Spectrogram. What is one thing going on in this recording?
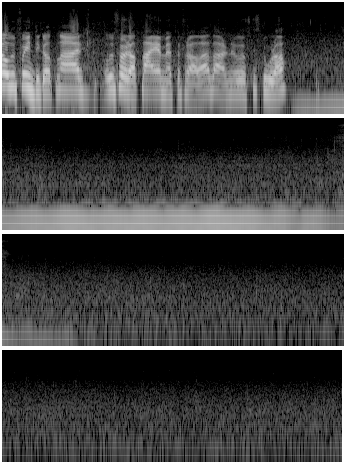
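Water laps gently around a man wading.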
